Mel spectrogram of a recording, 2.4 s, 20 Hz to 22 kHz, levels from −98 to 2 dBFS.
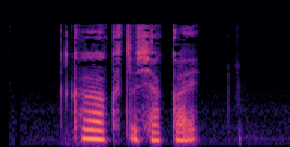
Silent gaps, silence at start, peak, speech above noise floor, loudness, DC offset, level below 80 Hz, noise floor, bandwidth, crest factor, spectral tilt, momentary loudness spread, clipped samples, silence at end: none; 0.6 s; -12 dBFS; 38 dB; -28 LUFS; under 0.1%; -78 dBFS; -65 dBFS; 11.5 kHz; 18 dB; -4 dB/octave; 12 LU; under 0.1%; 0.8 s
